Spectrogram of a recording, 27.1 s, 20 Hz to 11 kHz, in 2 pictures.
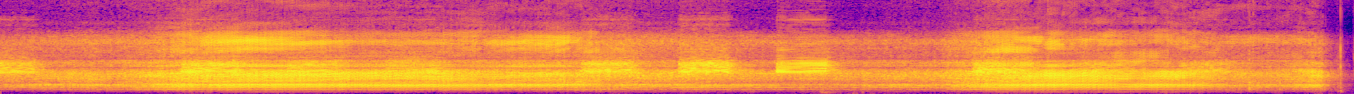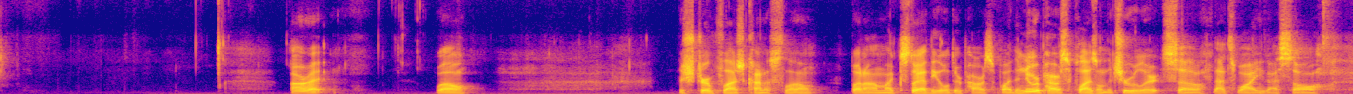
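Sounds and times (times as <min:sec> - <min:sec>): fire alarm horns: 0:00.0 - 0:13.5.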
